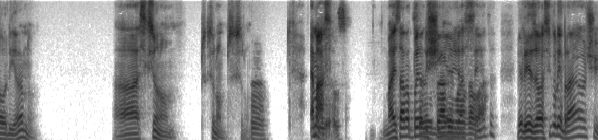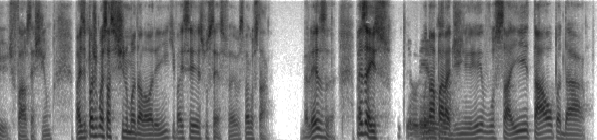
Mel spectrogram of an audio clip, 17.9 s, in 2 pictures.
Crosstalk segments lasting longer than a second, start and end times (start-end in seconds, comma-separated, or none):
6.2-7.4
